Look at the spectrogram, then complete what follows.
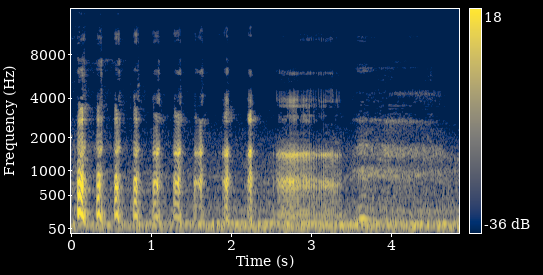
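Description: A man laughing: a quick run of about ten falling 'ha' bursts over two seconds, loudest at the start, then a short breathy wheeze.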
